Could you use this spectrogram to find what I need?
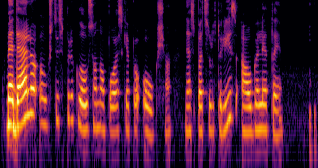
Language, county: Lithuanian, Šiauliai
